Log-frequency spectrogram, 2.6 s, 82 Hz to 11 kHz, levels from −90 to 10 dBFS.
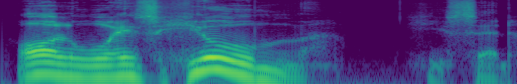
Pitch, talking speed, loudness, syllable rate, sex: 125 Hz, 95 wpm, -17 LUFS, 2.6 syllables/s, male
